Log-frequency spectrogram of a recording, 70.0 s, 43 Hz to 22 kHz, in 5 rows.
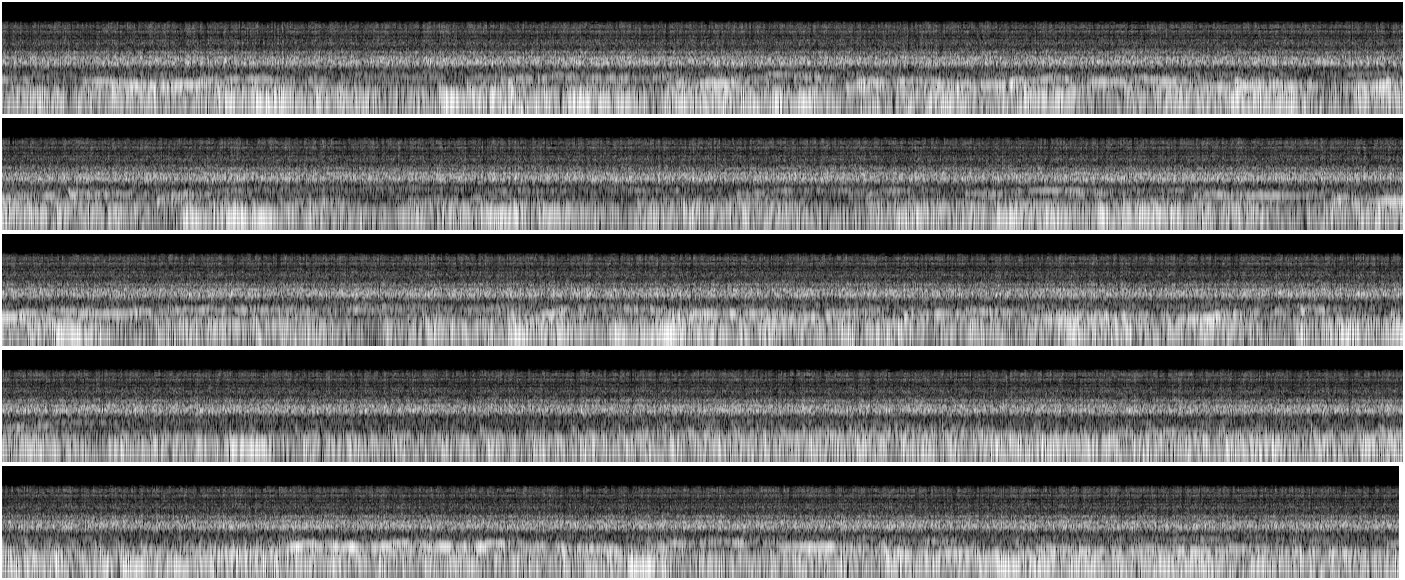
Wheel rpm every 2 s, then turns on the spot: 0, 0, 0, 0, 0, 0, 0, 0, 0, 0, 0, 0, 0, 0, 0, 0, 0, 0, 0, 0, 0, 0, 0, 0, 0, 0, 0, 0, 0, 0, 0, 0, 0, 0, 0.
none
